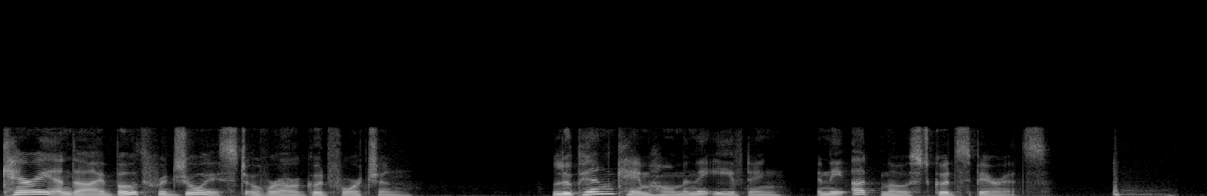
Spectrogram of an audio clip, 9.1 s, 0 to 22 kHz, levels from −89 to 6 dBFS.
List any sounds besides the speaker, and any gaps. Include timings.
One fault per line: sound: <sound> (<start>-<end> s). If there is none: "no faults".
sound: breath (8.3-8.8 s)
